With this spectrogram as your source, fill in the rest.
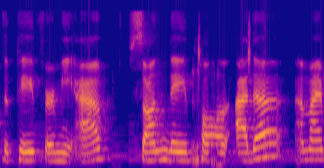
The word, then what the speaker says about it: Sunday Paul Adah: and CEO of the Pay for Me app, Sunday Paul Adah. Am I pronouncing that Yeah.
